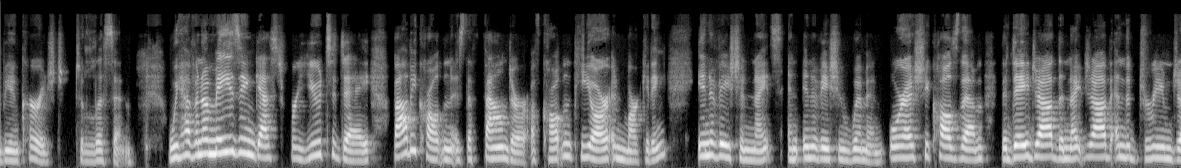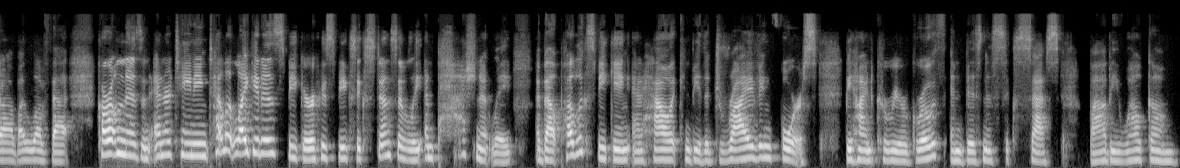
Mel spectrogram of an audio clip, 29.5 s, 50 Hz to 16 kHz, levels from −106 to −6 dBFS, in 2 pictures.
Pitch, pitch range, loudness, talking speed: 195 Hz, 175-230 Hz, -23 LUFS, 165 wpm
